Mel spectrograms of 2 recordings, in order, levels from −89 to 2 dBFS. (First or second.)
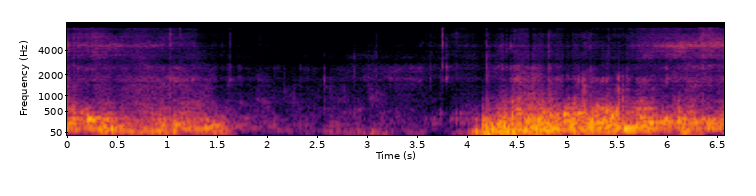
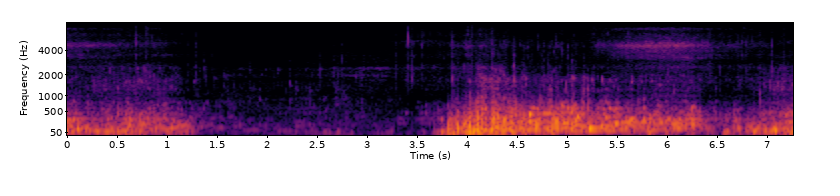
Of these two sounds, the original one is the second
